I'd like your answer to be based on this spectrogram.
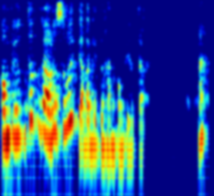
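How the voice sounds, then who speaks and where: A woman teaching Sunday school, telling a Bible story to children in an animated way and asking them questions. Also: sits high, fairly quick, echoey room, dull audio. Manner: animated, asks children questions, dramatic exclamations.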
